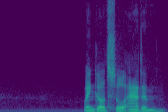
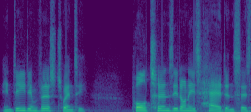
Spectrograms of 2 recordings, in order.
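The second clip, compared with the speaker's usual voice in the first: usual speaking voice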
